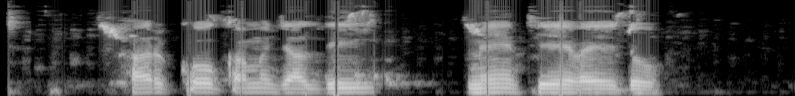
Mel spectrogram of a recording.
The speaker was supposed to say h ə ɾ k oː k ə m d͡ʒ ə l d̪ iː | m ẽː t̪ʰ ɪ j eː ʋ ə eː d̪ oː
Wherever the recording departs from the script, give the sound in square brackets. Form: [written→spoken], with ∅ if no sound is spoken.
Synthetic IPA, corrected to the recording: h ə ɾ k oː k ə m d͡ʒ ə l d̪ iː | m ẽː t̪ʰ ɪ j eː ʋ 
